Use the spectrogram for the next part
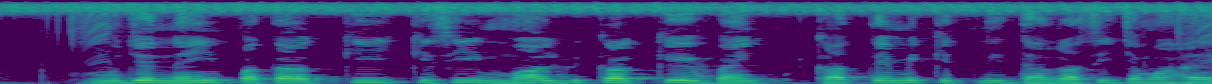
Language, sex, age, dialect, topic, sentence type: Hindi, male, 25-30, Marwari Dhudhari, banking, statement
